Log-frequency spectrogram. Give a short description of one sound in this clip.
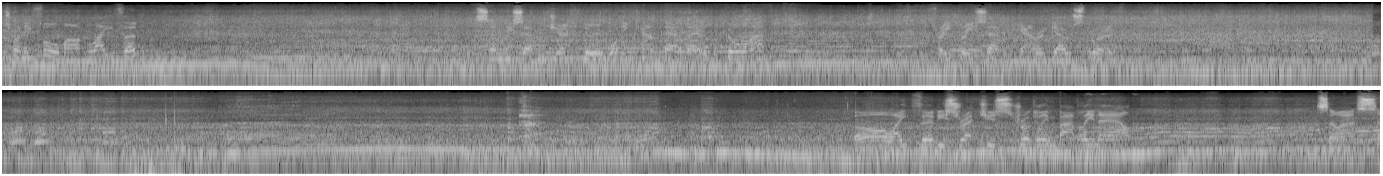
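Van engines roar and rev loudly.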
